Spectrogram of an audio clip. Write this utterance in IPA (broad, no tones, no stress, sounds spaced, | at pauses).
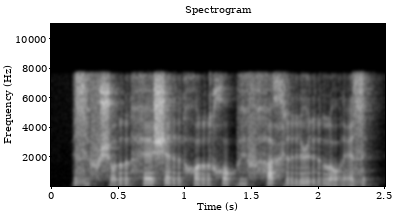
z e̤ f ʃ o̰ r h e ʃ e r h o r x o p e̤ f h ɜ x r y r l o̰ ɾ ḛ z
